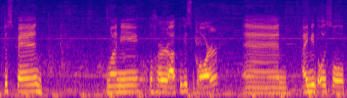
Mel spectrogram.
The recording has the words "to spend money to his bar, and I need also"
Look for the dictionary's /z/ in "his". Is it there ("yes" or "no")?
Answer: no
